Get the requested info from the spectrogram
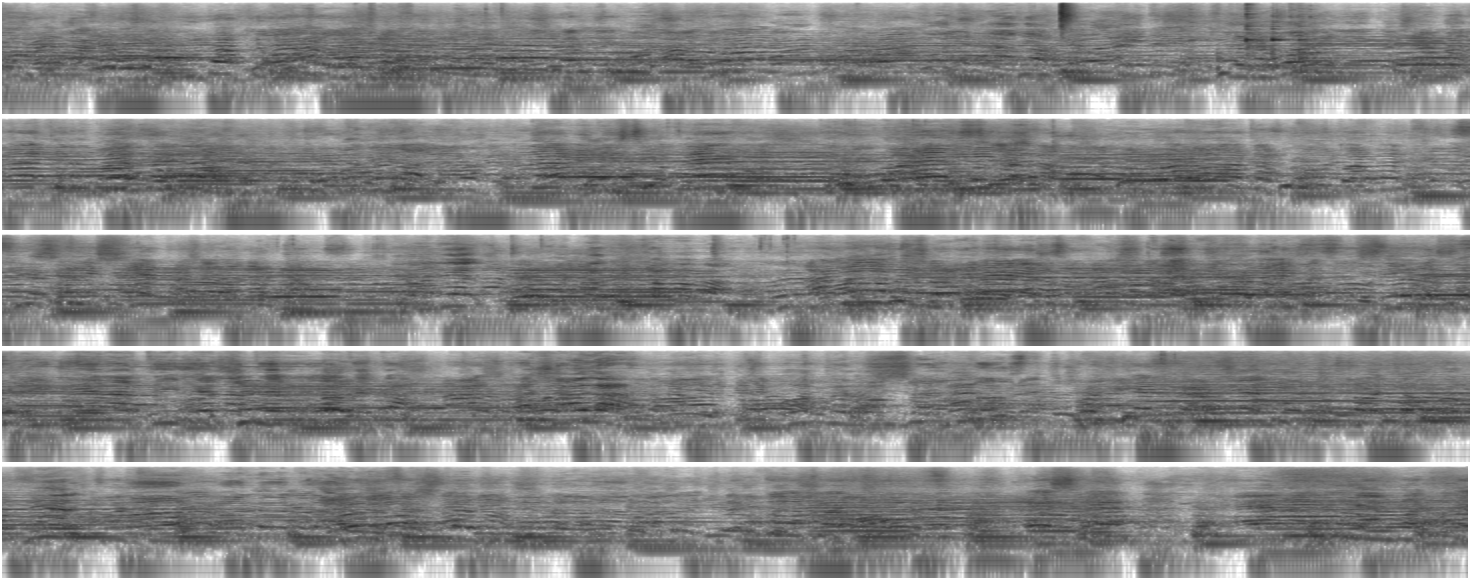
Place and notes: San Pedro La Laguna, Guatemala - Maximon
